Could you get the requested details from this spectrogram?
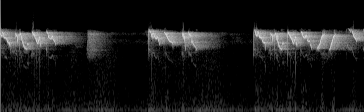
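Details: Lure recording of a white-eye's wild-style 'ngalas' song, 'wit wit' variation: three energetic phrases of fast, piercing high whistles, each made of repeated down-slurred notes, separated by brief pauses.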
